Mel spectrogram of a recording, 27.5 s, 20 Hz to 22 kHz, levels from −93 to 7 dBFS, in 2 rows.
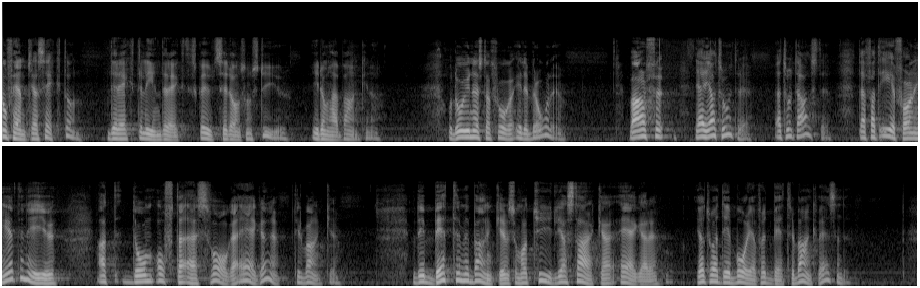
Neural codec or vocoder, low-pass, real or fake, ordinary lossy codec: none; none; real; none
